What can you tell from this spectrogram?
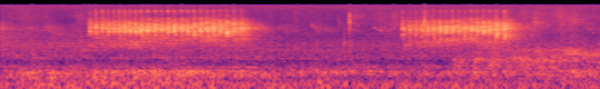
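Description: Chicken farm ambience: a flock of chickens over a steady low rumble. Two bursts of high hissing noise, each about a second and a half long, start about a second in and about four seconds in.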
